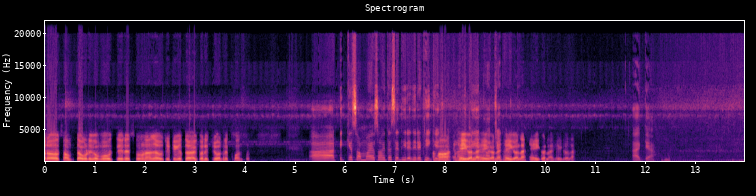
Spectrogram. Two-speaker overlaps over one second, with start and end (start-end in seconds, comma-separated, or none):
7.8-9.6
